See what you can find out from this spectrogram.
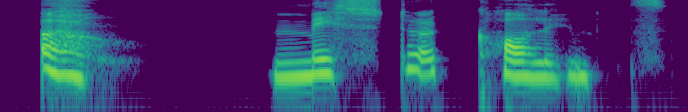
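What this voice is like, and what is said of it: Doleful, mournful voice. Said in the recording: “In a doleful voice”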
